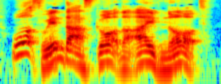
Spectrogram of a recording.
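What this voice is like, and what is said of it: Put-on accent, slightly improved. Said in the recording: “Are you going to do the accent again? ... That was slightly better.”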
